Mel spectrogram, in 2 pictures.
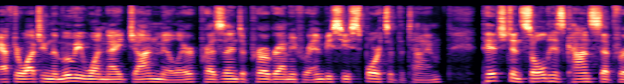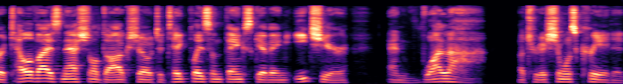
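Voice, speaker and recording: Against a quiet background, a man in a normal speaking voice moves at a fairly quick pace with fairly even intonation. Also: medium pitch for a man. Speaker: podcast co-host. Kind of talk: casual chat.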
